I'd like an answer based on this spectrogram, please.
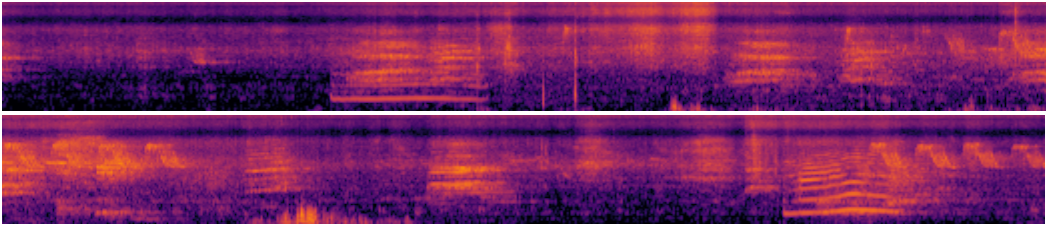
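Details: Kitten meowing in short bursts: a drawn-out tonal meow near the three-second mark, another rising-falling meow at the end, with scattered thumps, rustling and faint voice-like sounds between calls.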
